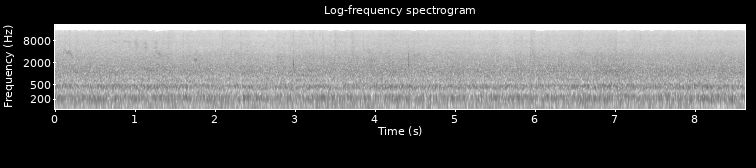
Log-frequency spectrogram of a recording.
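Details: Steady droning of a busy beehive in spring as many bees fly in and out: a constant, level, low buzz with a grainy shimmer over it and occasional soft, distant bird notes.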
